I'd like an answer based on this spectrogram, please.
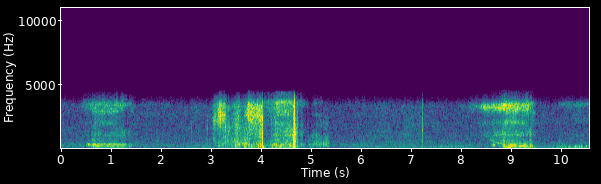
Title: Mr. Bentley snoring at the Featherball.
